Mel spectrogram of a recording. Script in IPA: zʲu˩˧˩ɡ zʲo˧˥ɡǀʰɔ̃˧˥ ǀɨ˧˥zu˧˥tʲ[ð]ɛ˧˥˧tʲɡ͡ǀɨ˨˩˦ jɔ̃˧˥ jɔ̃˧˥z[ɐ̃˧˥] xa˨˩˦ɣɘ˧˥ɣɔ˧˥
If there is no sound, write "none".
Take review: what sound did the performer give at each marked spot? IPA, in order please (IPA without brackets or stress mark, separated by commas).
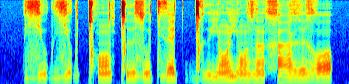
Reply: ð, ɐ̃˧˥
